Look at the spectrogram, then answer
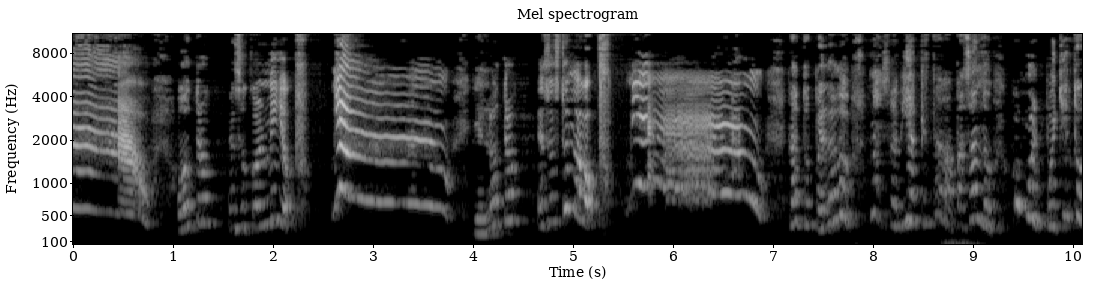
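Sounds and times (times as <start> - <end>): person imitating cat meow: 2.6 - 3.8.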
